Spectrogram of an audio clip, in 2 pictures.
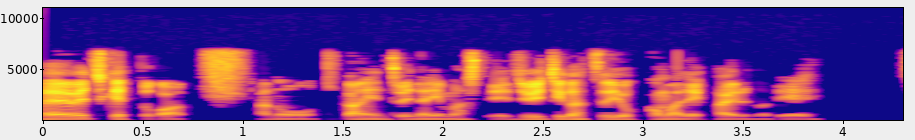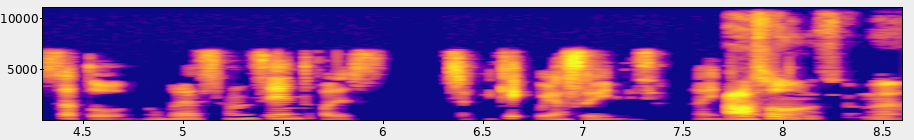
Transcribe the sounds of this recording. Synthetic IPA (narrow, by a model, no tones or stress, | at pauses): hajaet͡ɕi̥ke̞t̪ːo̞ɡa̰a̰no̞kʲi̥kãɰ̃ẽ̞ɲt͡ɕo̞ɲinaɾʲimaɕi̥t̪e̞d͡ʑɨːit͡ɕiɡat͡sɨjo̞kːamad̪e̞̰kae̞̰ɾɯ̟no̞̰d̪e̞̰̥ | sat̪o̞̰noɡɯ̟ɾasãnzeːẽnt̪o̞kad̪esɨ̥ | d̪eɕtakːeke̞kːoːjasɨĩnd̪e̞sɨ̥jonaiasoːnãnd̪esɨjone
